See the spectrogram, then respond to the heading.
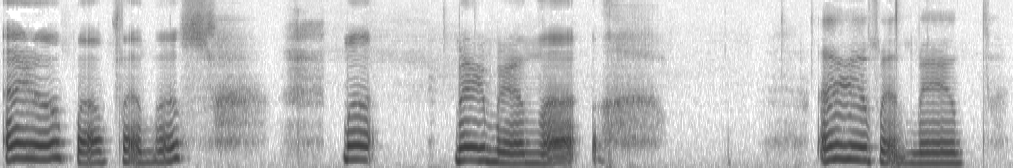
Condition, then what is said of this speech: ALS (motor neuron disease). And if you spend enough time with me, you'll understand my words.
